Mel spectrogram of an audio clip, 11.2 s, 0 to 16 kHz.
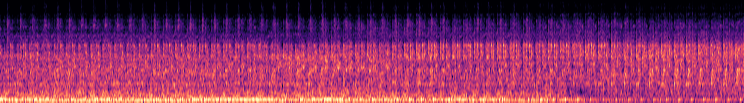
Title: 2003 Ford F250 6.0 diesel running with bad injectors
